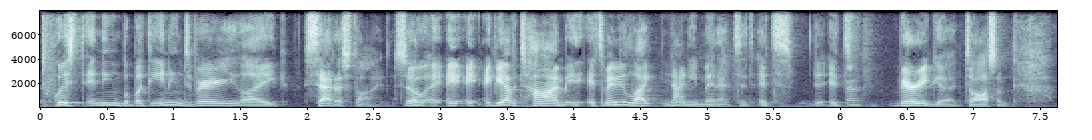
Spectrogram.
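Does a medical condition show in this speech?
Yes: stutter; described by himself as everywhere; here repeated sounds, repeated words.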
